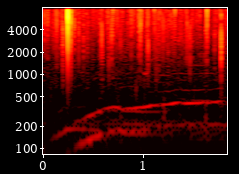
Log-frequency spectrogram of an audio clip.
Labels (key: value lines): label: biophony
recorder: SoundTrap 300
